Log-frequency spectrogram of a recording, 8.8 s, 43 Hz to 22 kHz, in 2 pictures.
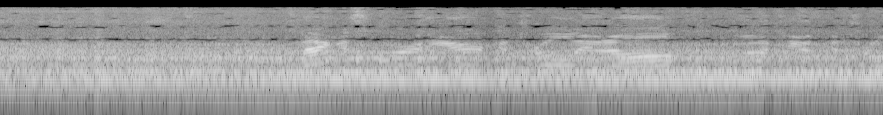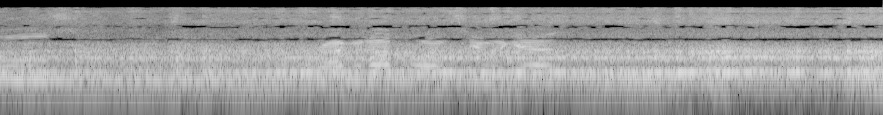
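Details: Snowmobile Indy 650 triple with GT1752 turbo, LS1 coils, Ford MAF, sequential EFI and MS3x, fire-up after the build: crisp two-stroke revs that climb quickly and cleanly into boost, no misfire or rattle. Runs well.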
